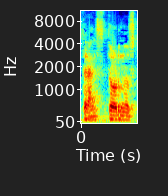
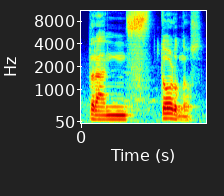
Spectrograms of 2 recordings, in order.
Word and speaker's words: trastorno: okay también ahí dijo transtornos va Otro aspecto que no lo digo para burlarme va solo para hacer la aclaración Que ya no se dice transtorno sino se dice trastorno o a lo mejor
